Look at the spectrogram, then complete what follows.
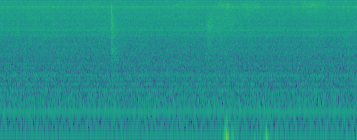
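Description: Steady electrical hum and hiss with a faint click, and two dull low thumps about four and a half and five seconds in, the first the louder.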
